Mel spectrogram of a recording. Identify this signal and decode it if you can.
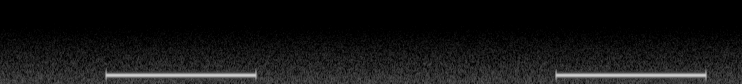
Telephone call progress tone (single-tone plan, as in most of Europe), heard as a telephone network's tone, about 420 Hz, 1.5 s on and 3 s off. Ringback tone.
